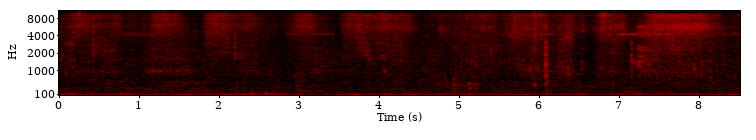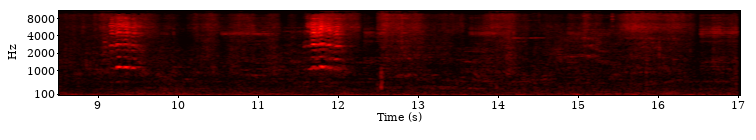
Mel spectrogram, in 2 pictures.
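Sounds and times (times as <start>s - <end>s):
steady low rumble: 0.0s - 11.6s.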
